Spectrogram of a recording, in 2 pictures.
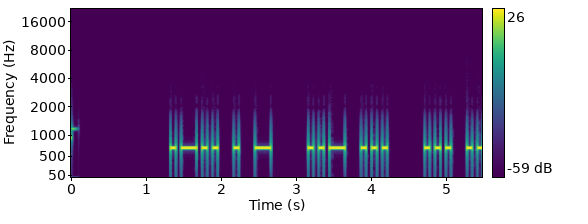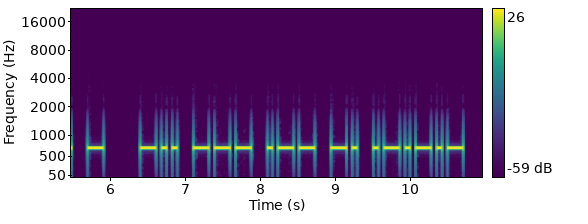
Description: Morse code, heard as a keyed tone, about 17 wpm, 700 Hz. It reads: LET US SIT DOWN.
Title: Sentences from Top 500 Words 17wpm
